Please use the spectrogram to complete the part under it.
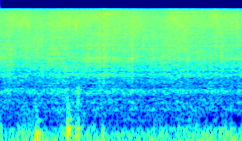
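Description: Smoked sausage browns in a pan with a steady, close sizzle throughout, punctuated by a few soft low knocks of stirring near the start.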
